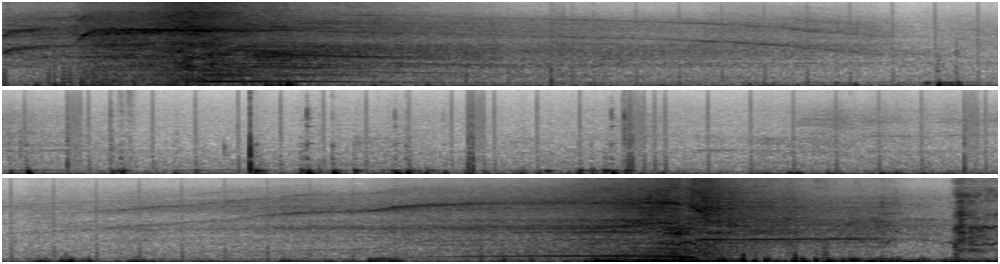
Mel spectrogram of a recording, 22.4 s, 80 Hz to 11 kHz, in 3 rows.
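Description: ARRMA Infraction 6S brushless RC car on a high-speed run. Its motor and drivetrain whine sweeps past loudly about a second in and falls in pitch as it speeds away, then rises again to a second loud pass near the end. In between there is a low rumble with scattered clicks.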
